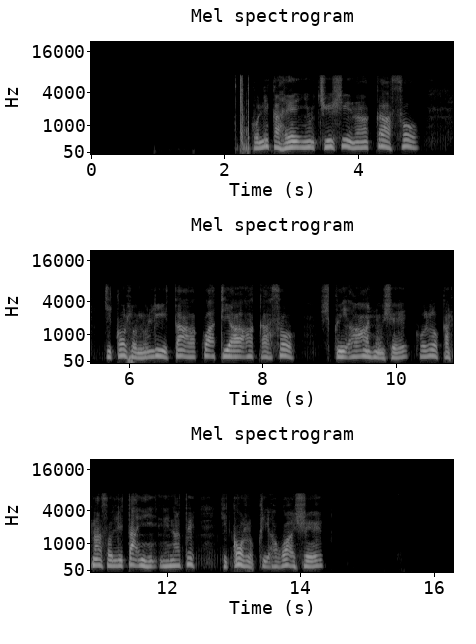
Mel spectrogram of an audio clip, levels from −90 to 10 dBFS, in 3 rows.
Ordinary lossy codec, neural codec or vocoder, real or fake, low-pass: AAC, 64 kbps; codec, 16 kHz, 8 kbps, FreqCodec, smaller model; fake; 7.2 kHz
